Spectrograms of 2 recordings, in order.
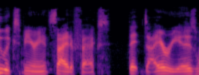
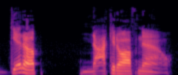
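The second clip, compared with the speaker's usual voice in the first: loud, stern, acted-out dreadful voice; 7 dB louder than usual. Retelling how a mom ordered her screaming kid up: imitating a mom's voice of death. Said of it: "the voice of death".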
